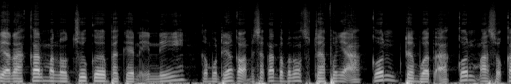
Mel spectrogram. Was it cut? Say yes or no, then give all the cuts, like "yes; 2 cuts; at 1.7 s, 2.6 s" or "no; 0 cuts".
no; 0 cuts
